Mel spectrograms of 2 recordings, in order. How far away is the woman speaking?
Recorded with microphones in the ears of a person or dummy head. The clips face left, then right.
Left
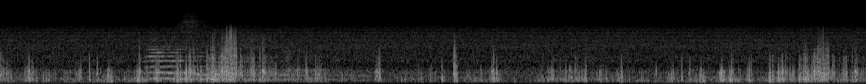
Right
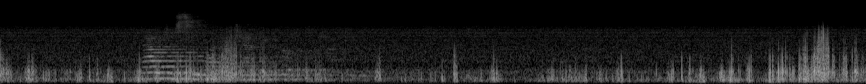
About 5.5 m.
